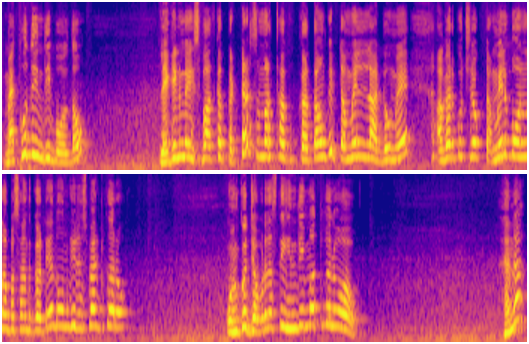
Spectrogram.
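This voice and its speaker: A young man teaching an online lecture in a conversational way, often asking the viewers rhetorical questions. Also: extremely high pitch.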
